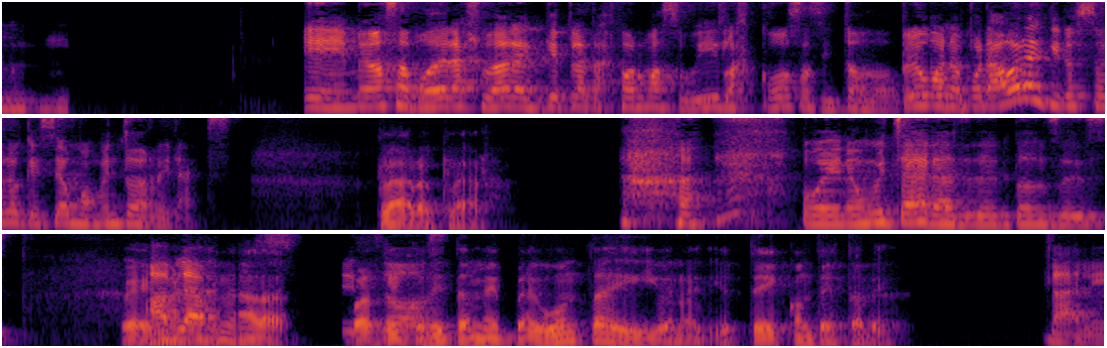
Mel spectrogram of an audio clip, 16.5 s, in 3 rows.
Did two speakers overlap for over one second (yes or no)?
yes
